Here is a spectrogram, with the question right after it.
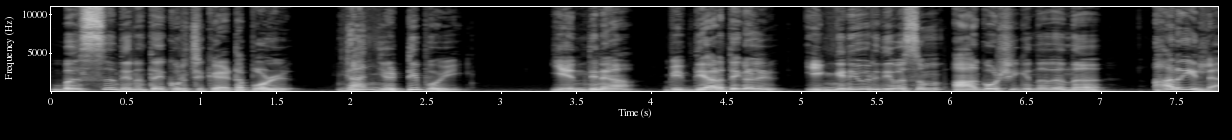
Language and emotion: Malayalam, surprised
